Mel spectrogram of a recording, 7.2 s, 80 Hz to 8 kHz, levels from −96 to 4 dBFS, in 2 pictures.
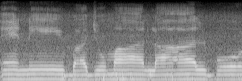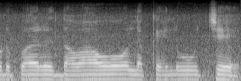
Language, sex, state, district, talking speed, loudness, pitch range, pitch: Gujarati, male, Gujarat, Gandhinagar, 65 wpm, -16 LUFS, 125-130 Hz, 130 Hz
